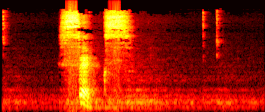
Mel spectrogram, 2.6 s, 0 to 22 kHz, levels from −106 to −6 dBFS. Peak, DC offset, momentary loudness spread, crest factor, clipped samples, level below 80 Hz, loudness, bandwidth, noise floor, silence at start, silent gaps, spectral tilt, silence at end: 0 dBFS; under 0.1%; 7 LU; 16 dB; 0.3%; -74 dBFS; -9 LUFS; over 20 kHz; -62 dBFS; 0.6 s; none; 1.5 dB/octave; 1.35 s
